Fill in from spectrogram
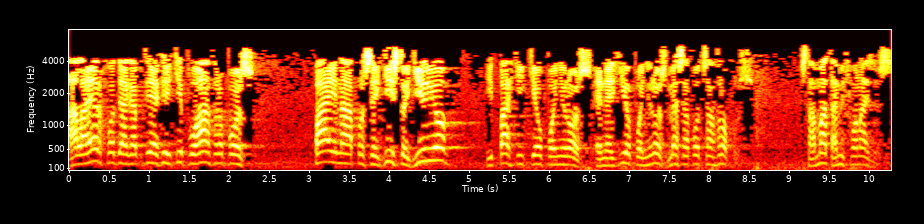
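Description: A male preacher with a high voice delivers a fervent sermon in a steady, repetitive cadence. The recording sounds dull and lo-fi. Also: a little hiss or hum.

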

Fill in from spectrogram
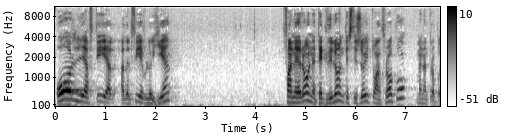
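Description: A man preaching a sermon to his congregation, talking with lively, emphatic rises. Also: a little high. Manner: animated, rising to emphatic peaks. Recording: long hall reverb.

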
